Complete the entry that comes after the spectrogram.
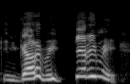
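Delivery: hammed-up "you gotta be kidding me" disbelief; incredulous. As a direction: act floored by the call. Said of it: "I was like".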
